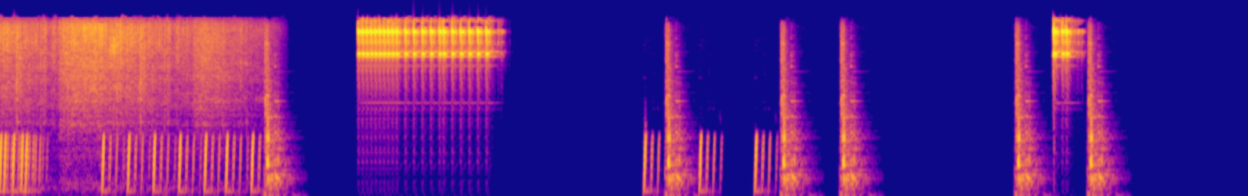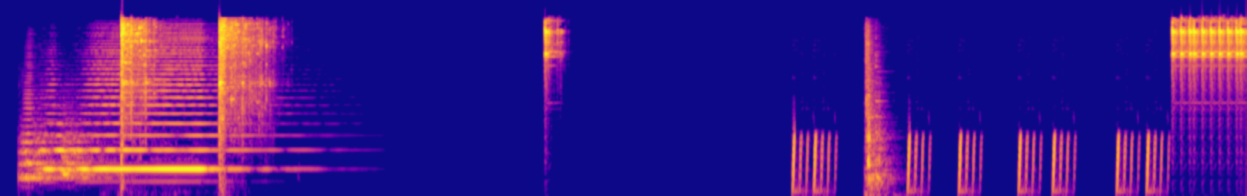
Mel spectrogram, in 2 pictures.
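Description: Quick bright popping game sounds come in bursts as balls are picked up.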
